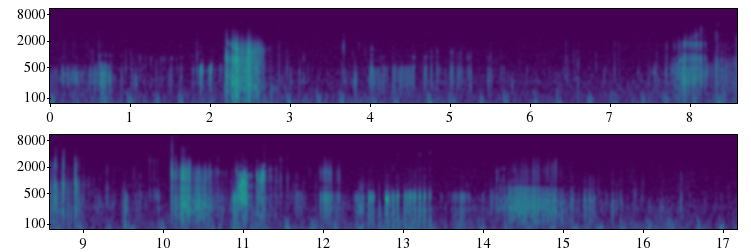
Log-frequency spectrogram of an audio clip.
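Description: Intermittent gurgling, squeaky rumbles, some louder bursts: ordinary stomach growling, a normal bowel sound.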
